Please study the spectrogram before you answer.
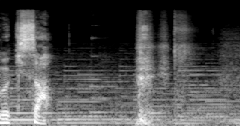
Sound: laugh

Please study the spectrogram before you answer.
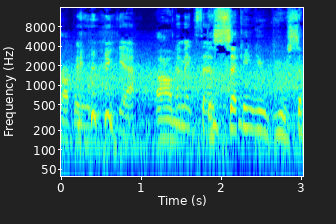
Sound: laughs

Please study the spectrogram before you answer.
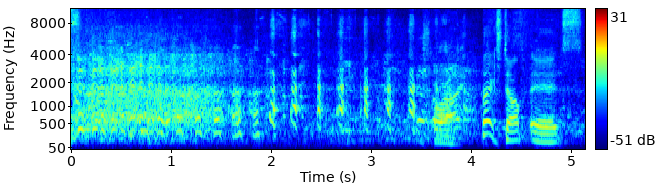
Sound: crowd laughs

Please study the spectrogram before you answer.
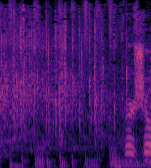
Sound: cheers and applause

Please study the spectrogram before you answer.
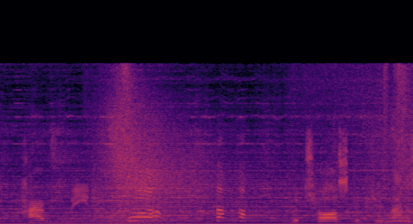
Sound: whoops and laughs

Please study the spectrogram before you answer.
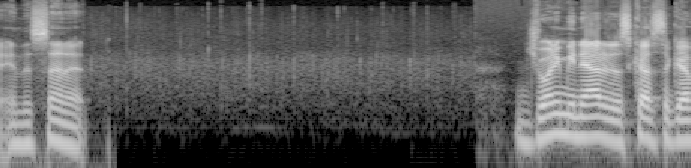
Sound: applause

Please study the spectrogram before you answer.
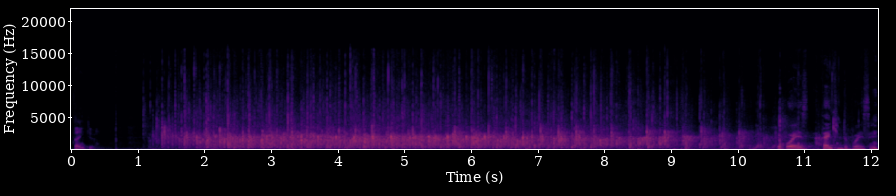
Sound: applause

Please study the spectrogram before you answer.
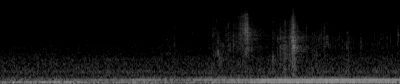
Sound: oil trickles

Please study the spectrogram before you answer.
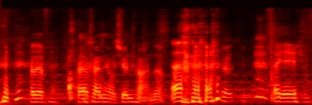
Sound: laugh; speaking Chinese; laugh

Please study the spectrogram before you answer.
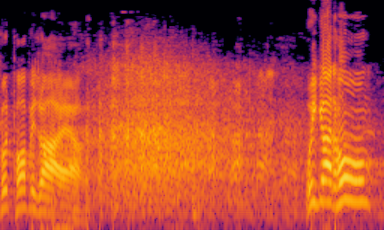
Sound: laughter

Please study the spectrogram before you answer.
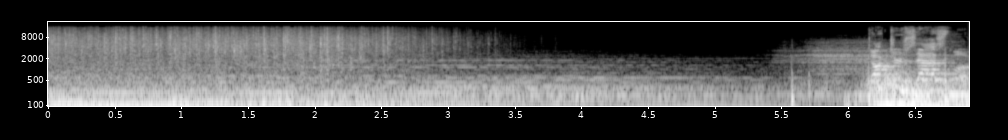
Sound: fire Sounds

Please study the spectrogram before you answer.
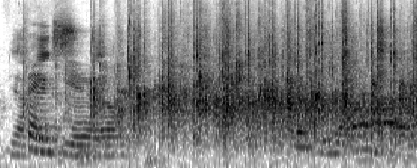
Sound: applause

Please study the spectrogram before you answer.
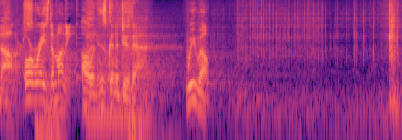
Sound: silence

